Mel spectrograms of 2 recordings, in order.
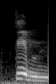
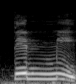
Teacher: Tim, nah di sini ada idgham bi gunnah karena tanwin bertemu, dibacanya dengung sambil melebur ke huruf mim, ke huruf mim, yaitu nun sukunnya melebur ke huruf mim, dibacanya tim, jangan tinmi tapi tim, seperti itu karena hukumnya adalah idgham bi gunnah.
